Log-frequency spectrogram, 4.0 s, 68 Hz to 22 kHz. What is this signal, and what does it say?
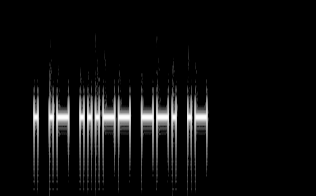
Morse code, heard as a keyed tone, about 25 wpm, 700 Hz. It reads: EA3GA
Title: DXCC-100 Call Signs - 5 Characters - Repeated 3x - 25wpm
